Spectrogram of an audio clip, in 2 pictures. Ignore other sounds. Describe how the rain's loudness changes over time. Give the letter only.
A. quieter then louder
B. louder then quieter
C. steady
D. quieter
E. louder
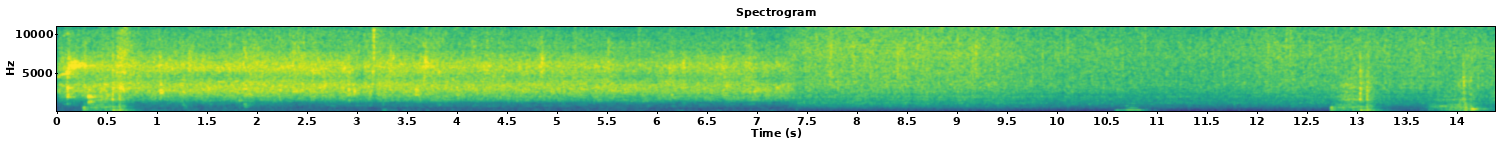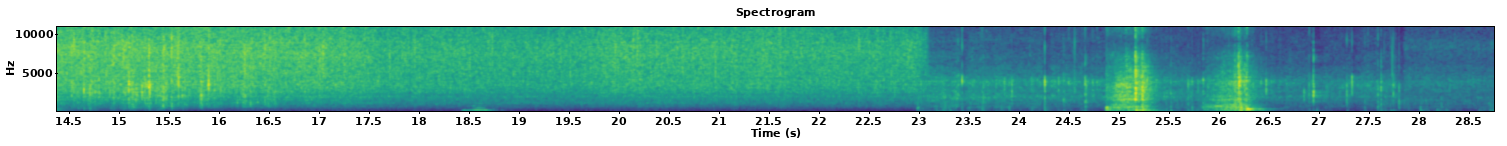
D.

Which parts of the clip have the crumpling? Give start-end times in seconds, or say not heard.
14.2-16.6.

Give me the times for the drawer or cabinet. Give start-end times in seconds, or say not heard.
0.2-0.8, 12.7-14.3, 24.9-26.4.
